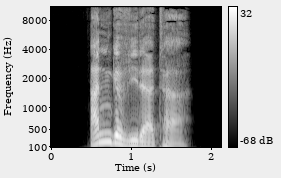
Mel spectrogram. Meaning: 1. comparative degree of angewidert 2. inflection of angewidert: strong/mixed nominative masculine singular 3. inflection of angewidert: strong genitive/dative feminine singular
- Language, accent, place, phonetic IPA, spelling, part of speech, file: German, Germany, Berlin, [ˈanɡəˌviːdɐtɐ], angewiderter, adjective, De-angewiderter.ogg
